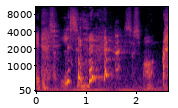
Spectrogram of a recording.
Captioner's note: laughing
